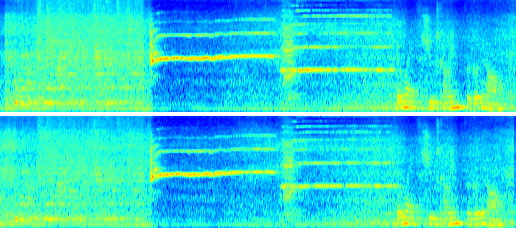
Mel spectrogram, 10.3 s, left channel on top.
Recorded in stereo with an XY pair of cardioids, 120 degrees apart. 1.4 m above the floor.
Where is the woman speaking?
20° left, 0.6 m.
